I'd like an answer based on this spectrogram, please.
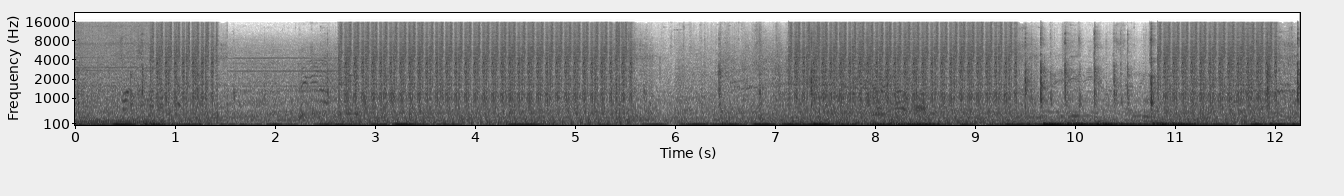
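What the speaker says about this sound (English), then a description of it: "It's a little too staticky sounding when you shoot it." Gunfire in the shooter H2M, rapid automatic bursts with a harsh, staticky crackle, broken by a few short pauses, with a player talking in places.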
